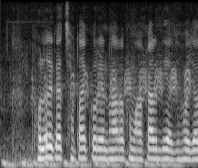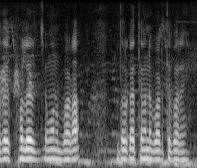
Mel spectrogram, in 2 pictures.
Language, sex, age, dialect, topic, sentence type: Bengali, male, 18-24, Western, agriculture, statement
